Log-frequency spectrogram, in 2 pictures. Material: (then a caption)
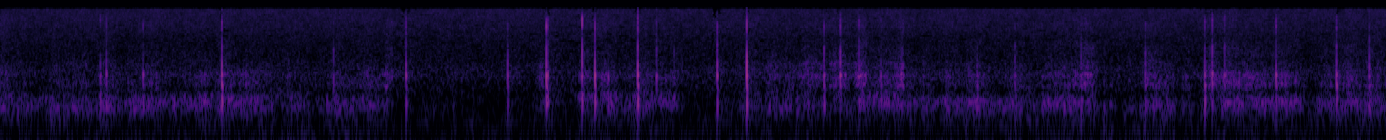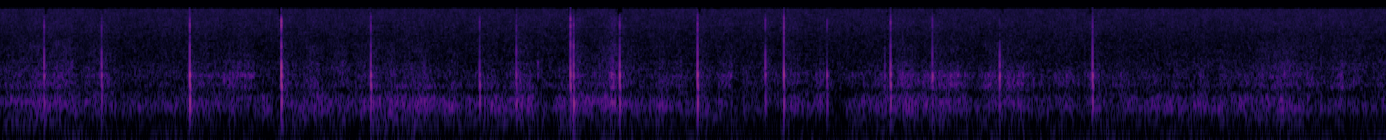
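Paper. Long acrylic nails scratch and tap the glossy card cover of a thick paperback novel. A soft, steady scratching hiss centered in the low mids runs throughout, broken by many sharp, bright, dry taps that stop almost instantly. The whole clip stays quiet and close.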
